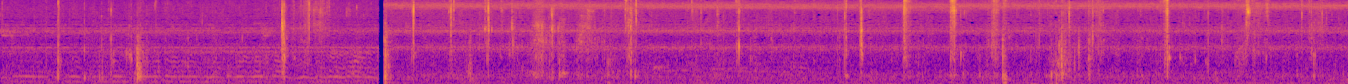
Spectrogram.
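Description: Close-up mouth sounds of eating baked frog meat: irregular sharp wet clicks and smacks of chewing, several a second at times. From about four seconds in, a steady high drone of insects runs underneath.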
